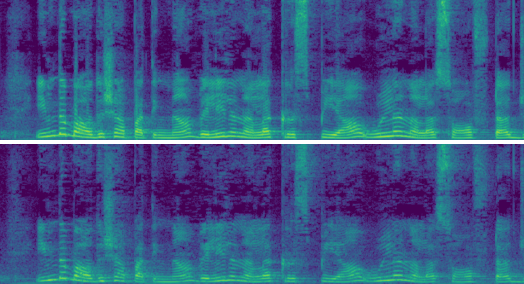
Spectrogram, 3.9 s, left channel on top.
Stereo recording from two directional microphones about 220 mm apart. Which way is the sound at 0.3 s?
35° left (ahead or behind).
